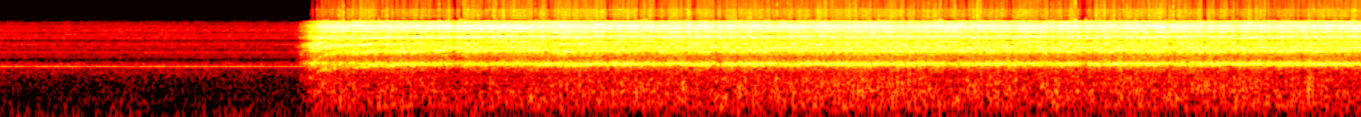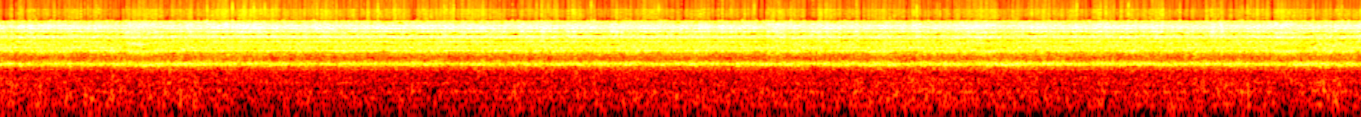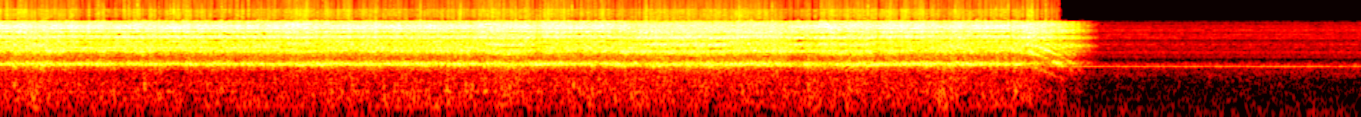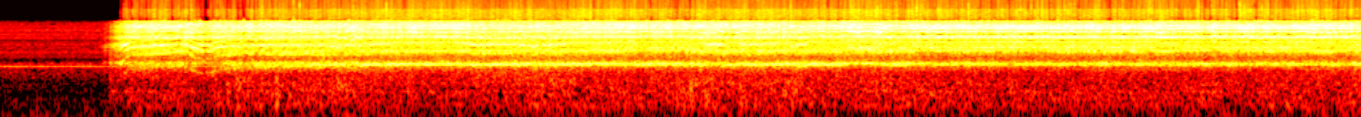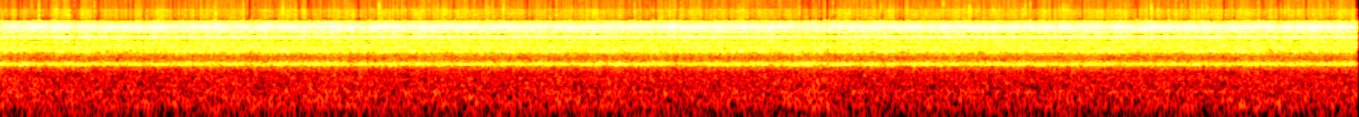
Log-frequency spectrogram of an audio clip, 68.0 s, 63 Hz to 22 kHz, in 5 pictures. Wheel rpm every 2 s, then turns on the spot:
0, 50, 230, 230, 230, 230, 230, 230, 240, 240, 230, 230, 230, 230, 240, 230, 220, 220, 190, 10, 0, 140, 220, 220, 230, 240, 230, 230, 240, 230, 230, 230, 230, 230.
none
